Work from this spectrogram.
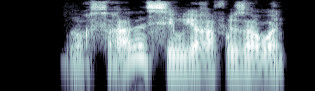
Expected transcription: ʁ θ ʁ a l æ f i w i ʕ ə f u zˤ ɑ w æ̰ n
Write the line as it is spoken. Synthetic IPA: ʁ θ ʁ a ɾ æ s i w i ʁ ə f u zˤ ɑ w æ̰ n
